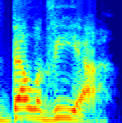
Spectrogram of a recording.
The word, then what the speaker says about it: Bellavia: Oh, I was pronouncing his name wrong, Kelly said. It's Bellavia. Bellavia.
